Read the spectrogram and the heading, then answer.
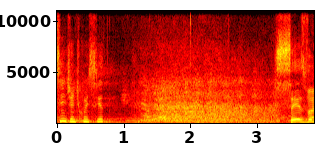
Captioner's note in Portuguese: Gargalhadas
